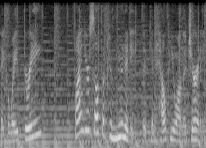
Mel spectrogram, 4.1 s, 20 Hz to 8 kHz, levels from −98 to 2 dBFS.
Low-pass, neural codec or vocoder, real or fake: 7.2 kHz; none; real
